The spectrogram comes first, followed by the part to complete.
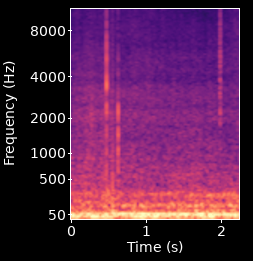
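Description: Car driving along: steady low road and engine rumble heard from inside the cabin, with two short clicks, one about half a second in and one near the end.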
